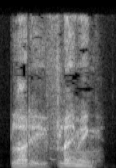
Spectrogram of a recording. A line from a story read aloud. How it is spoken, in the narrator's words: Una whispered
